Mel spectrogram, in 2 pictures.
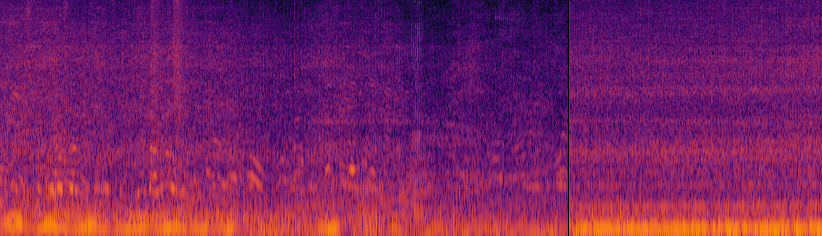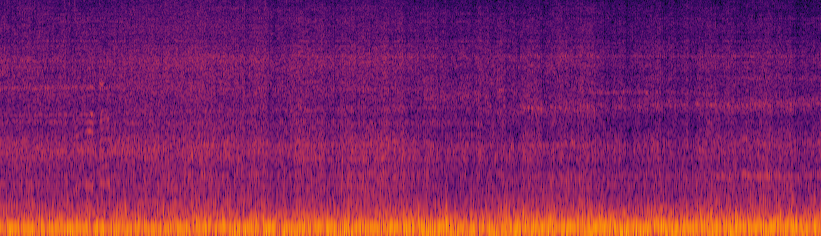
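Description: Motorbike engines rumble past.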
